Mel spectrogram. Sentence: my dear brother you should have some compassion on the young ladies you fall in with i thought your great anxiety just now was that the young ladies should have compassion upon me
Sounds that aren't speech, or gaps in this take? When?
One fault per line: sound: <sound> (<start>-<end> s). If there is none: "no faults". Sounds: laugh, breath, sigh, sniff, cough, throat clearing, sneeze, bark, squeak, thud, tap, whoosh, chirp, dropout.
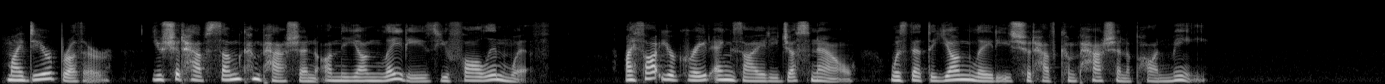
no faults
